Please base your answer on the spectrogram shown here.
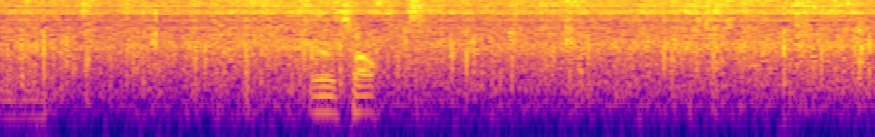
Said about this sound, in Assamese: চাওক গৰু বিহু কিন্তু দিলে বম বৰষুণ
